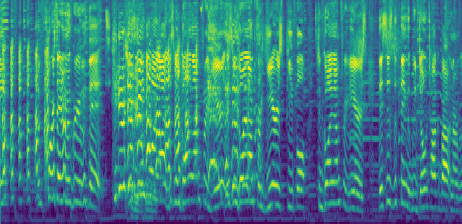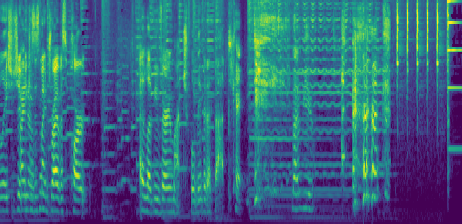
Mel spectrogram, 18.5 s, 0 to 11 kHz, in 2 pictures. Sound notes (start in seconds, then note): 0.0 laughs; 14.3 laughs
